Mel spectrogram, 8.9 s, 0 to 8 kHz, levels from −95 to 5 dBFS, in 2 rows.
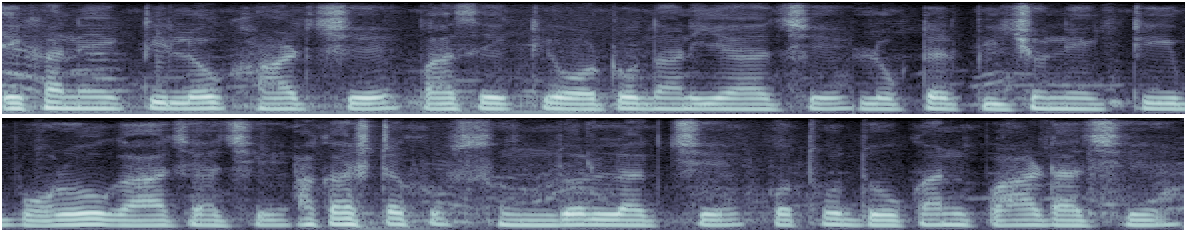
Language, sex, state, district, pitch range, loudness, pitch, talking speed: Bengali, male, West Bengal, Jhargram, 140-150 Hz, -17 LUFS, 145 Hz, 150 wpm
